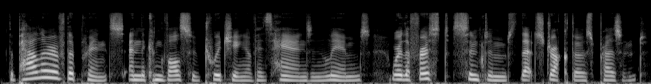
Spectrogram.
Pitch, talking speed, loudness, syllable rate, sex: 205 Hz, 200 wpm, -19 LUFS, 5.3 syllables/s, female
